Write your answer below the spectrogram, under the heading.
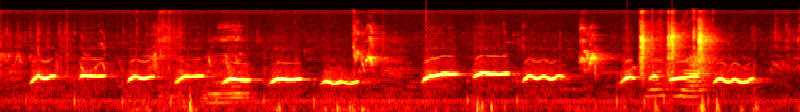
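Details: A cockatiel whistling a learned nursery tune: rapid clean whistled notes, several with warbling or upturned ends, with a few harsh, broadband chirps near the end over a constant low hum.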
